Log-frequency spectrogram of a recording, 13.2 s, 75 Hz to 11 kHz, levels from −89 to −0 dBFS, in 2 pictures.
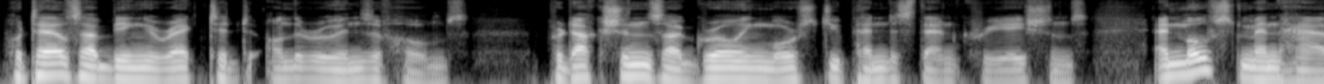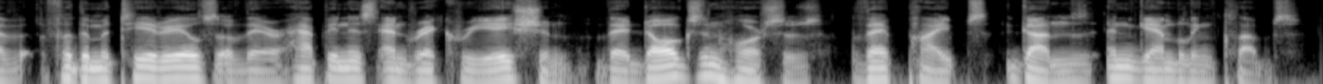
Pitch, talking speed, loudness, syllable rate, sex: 95 Hz, 170 wpm, -20 LUFS, 5.0 syllables/s, male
